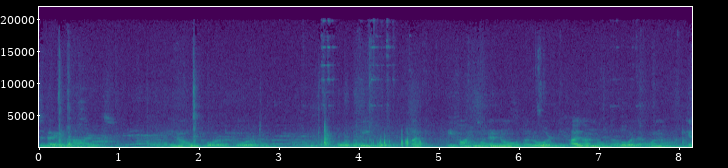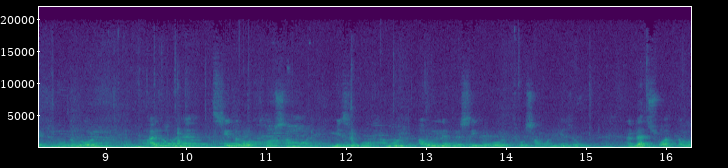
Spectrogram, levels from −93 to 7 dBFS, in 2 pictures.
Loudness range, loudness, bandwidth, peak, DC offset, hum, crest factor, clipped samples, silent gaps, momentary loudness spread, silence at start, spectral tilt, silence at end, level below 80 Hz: 3 LU; -33 LUFS; over 20 kHz; -12 dBFS; under 0.1%; none; 20 dB; under 0.1%; none; 10 LU; 0 s; -8 dB/octave; 0 s; -48 dBFS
